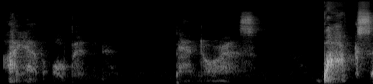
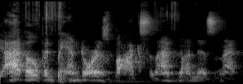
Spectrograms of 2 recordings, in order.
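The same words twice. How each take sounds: First: Slow, whispered I have opened Pandora's box; whispered with long pauses between words; slow and hushed. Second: Rushed original delivery. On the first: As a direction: hush it, slow, spaced out. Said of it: "No, no". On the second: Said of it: "my original delivery was probably". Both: Shown as a demonstration.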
